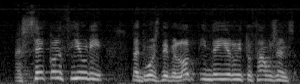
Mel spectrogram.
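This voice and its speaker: Over noticeable background noise, a man speaks at a very fast pace. His pitch swings very widely. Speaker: astrophysicist. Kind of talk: lecture.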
